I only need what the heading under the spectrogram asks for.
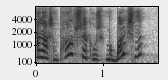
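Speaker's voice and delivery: creepy high-pitched voice. Riffing while playing a game, in a creepy Herbert voice. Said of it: "would just do Herbert voices all day".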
